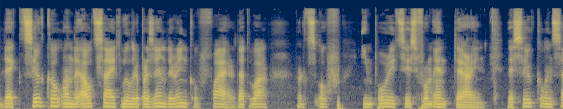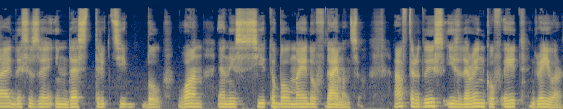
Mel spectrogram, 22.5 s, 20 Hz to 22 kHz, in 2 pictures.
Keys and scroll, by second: 0.7 space, 1.7 space, 2.3 b, 2.5 space, 5.7 ctrl+z, 6.8 space, 8.5 space, 10.1 ctrl+z, 13.1 space, 16.1 space, 16.6 ctrl+z, 18.0 space, 20.8 a.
